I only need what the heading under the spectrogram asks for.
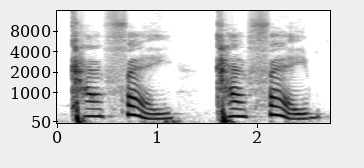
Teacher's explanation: Звук ф мы немножко вытягиваем, и в конце будет дифтонг эй.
